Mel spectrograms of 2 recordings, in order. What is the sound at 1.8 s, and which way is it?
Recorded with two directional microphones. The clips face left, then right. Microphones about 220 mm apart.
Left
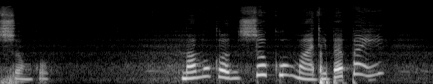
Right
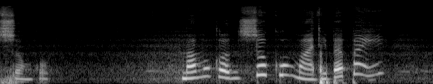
Speech, 35° left (ahead or behind).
